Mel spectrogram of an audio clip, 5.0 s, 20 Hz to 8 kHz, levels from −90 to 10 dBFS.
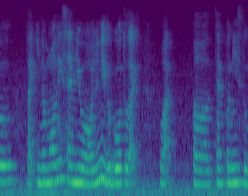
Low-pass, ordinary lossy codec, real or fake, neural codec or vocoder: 7.2 kHz; none; real; none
